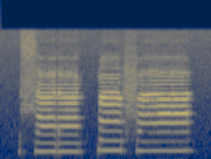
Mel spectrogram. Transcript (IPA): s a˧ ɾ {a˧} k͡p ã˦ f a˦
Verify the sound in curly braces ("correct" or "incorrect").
correct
